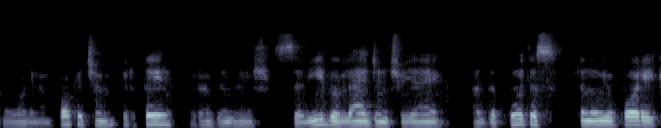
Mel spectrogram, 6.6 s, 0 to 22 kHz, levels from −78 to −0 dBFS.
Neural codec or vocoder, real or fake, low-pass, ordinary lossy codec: none; real; 7.2 kHz; MP3, 48 kbps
